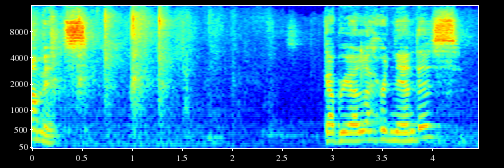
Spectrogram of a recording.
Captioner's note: applause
